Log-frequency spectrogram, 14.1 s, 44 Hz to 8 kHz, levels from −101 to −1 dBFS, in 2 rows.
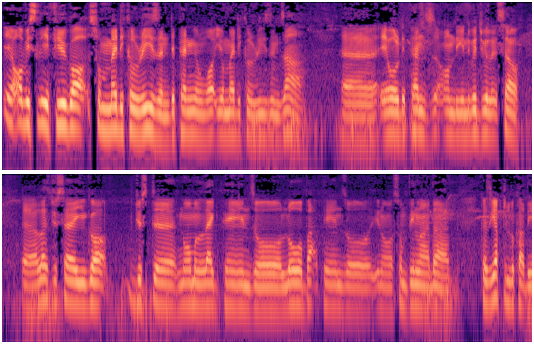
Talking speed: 215 wpm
